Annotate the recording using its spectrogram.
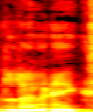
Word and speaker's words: Leunig: spelled L-E-U-N-I-G, but I believe it's pronounced Leunig, sort of a popular figure of fresh ways of putting things.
